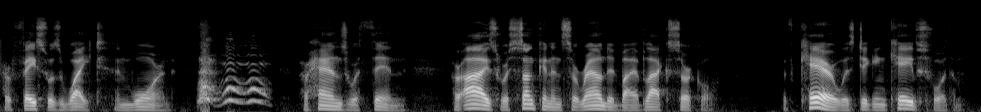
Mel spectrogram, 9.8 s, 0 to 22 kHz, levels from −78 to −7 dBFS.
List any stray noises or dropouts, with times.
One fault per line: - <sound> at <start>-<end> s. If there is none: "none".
- bark at 2.0-2.7 s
